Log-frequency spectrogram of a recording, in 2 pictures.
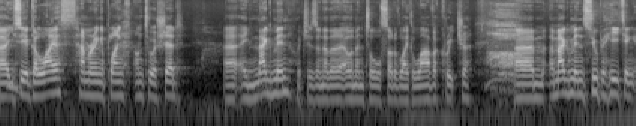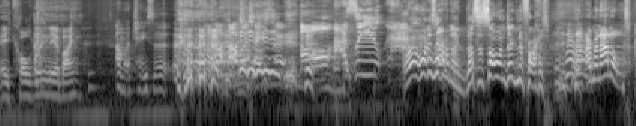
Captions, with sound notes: You see a goliath hammering a plank onto a shed Wow A magmin, which is another elemental sort of like lava creature *gasp* A magmin superheating a cauldron nearby Ima chase it Ima chase it - Hehehe Oh, I see you! What is happening? This is so undignified, I'm an adult!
